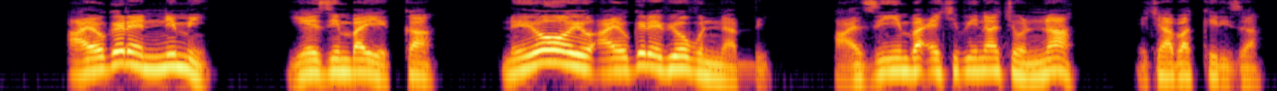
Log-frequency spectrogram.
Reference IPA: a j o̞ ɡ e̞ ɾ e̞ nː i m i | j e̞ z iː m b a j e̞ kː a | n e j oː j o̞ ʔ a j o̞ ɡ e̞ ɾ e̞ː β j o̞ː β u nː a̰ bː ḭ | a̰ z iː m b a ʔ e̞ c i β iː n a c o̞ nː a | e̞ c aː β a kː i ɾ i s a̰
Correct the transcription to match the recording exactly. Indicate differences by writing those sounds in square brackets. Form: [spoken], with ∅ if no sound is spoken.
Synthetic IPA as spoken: a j o̞ ɡ e̞ ɾ e̞ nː i m i | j e̞ z iː m b a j e̞ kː a | n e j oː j o̞ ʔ a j o̞ ɡ e̞ ɾ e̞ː β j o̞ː β u nː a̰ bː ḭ | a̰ z iː m b a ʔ e̞ c i β iː n a c o̞ nː a | e̞ c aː β a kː i ɾ i [z] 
